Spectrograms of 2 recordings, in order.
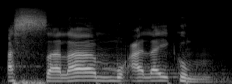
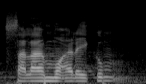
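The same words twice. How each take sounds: First: It is said with a clear opening 'as' sound. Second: It is said without the opening 'as' sound. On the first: The speaker calls it right. "As as ah" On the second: The speaker calls it wrong. "Ada alif lam tidak itu?"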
